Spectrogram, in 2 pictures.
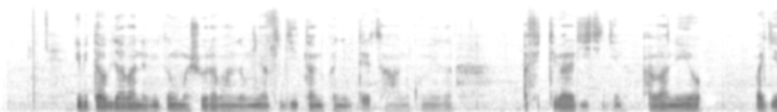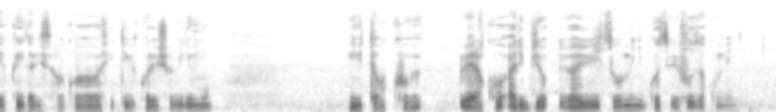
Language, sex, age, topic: Kinyarwanda, male, 25-35, education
